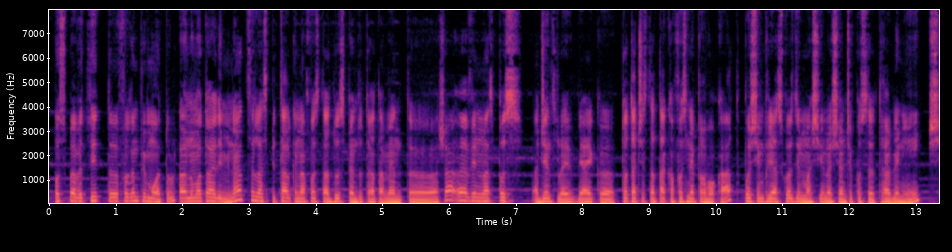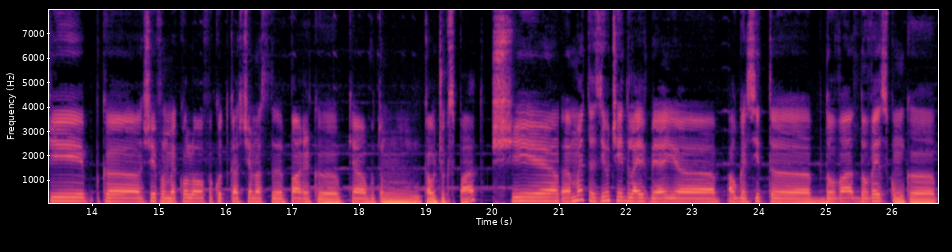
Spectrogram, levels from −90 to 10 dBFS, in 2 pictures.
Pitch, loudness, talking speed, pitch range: 130 Hz, -20 LUFS, 160 wpm, 120-145 Hz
